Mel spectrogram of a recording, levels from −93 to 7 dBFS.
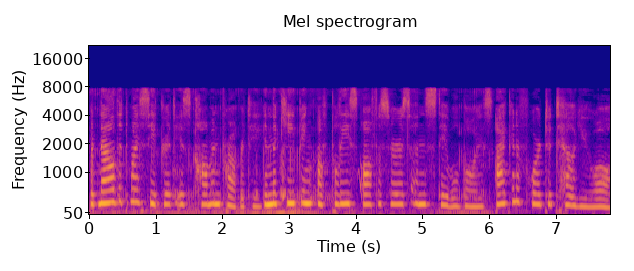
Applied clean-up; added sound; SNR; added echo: none; Purr; 19 dB; none.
